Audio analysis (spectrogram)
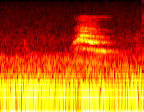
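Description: A single short, quiet meow from a cat sounds over a low background rumble, rising and falling once in the middle.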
